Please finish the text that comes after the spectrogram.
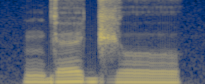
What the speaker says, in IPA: ŋ ɡ ɛ d͡ʒ ɤ

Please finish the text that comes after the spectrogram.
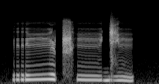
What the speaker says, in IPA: r iː ʈ͡ʂʰ iː d͡ʑ i

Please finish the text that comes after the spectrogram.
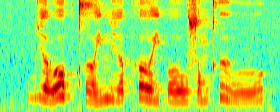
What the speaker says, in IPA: b i˧˩ ə̯ ʋ oː˥˨ k̚ t̪ʰ ɤː˩˧ j m i˩˧ ə̯ pʰ ɤː˧˩ j p oː˩ w s o˩ m kʰ ɯː˧˩ ʋ uː˩˧

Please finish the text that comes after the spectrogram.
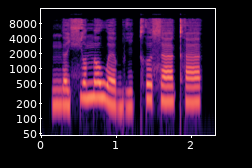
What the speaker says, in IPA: ŋ ɛ˩ ç ʌ˥ n ʌ˥ w ɛ˩ bʱ i˩ kʰ ə˥ s æ˥ kʰ æ˥

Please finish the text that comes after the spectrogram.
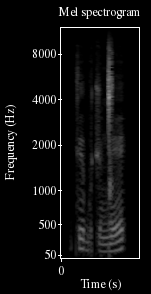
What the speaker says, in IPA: kʲ ɯ b u t͡ʃ ø ŋ͡ǀ e

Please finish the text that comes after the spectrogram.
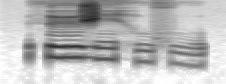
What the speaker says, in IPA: θ ʉː˦ ʒ e̤˦ h ṳ˨ x ṳ˨

